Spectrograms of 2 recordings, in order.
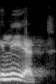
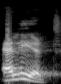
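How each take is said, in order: First: The name begins with an 'ee' vowel. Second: The name begins with an 'eh' vowel. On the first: The speaker calls it wrong. "Not इलियट" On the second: The speaker calls it right. "It's एलियट, लेकिन शुद्ध उच्चारण एलियट है"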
